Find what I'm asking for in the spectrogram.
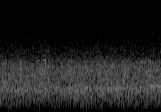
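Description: A concert audience at the BBC Proms applauds wildly for a cello performance, a dense, steady wash of clapping that fills the hall without pause.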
